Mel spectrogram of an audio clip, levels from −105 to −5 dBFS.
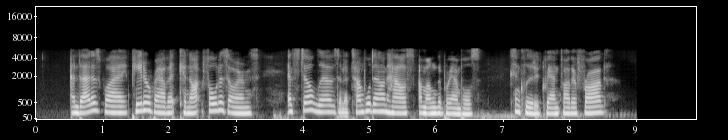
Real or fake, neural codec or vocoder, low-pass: fake; codec, 16 kHz, 4 kbps, X-Codec, HuBERT features, trained on balanced general audio; 5.4 kHz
